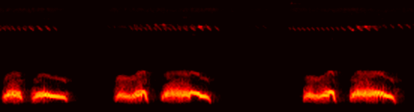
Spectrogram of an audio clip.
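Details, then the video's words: Spotted dove calling to provoke males and females into cooing and fighting: three low phrases, each a short note followed by a longer coo that drops at its end, spaced about one and a quarter seconds apart. "Tiếng chim cu gáy kích bổi kích trống mái gáy gù đánh nhau"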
